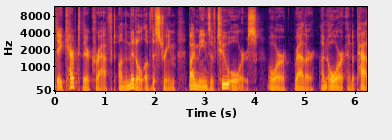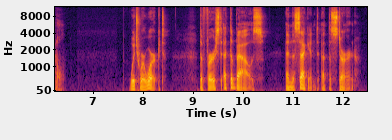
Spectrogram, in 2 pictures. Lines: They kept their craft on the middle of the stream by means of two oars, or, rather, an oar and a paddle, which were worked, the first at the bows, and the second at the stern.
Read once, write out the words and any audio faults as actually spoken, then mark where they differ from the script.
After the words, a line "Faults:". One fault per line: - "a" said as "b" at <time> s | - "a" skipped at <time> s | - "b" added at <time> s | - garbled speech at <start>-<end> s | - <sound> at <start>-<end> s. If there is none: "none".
They kept their craft on the middle of the stream by means of two oars, or, rather, an oar and a paddle, which were worked, the first at the bows, and the second at the stern.
Faults:
none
